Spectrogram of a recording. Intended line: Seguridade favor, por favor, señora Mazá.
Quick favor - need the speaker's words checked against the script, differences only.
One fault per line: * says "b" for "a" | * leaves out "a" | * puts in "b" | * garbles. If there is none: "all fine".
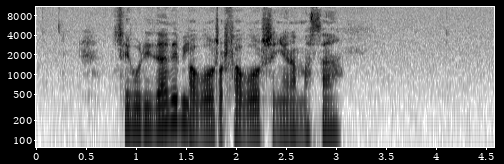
all fine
